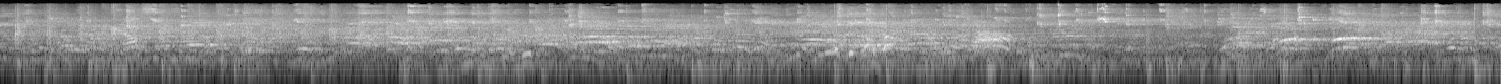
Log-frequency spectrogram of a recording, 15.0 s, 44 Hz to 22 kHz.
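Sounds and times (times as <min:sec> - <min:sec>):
overlapping voices in gym: 0:00.0 - 0:14.7.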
